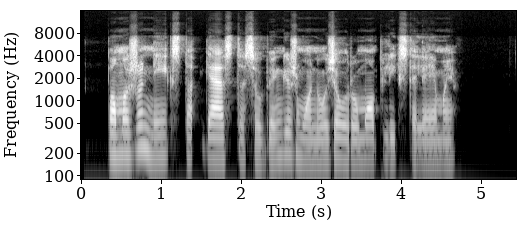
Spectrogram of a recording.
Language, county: Lithuanian, Marijampolė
